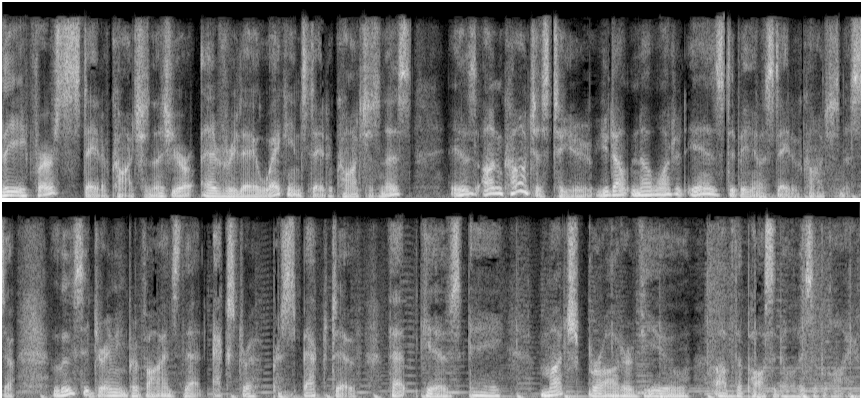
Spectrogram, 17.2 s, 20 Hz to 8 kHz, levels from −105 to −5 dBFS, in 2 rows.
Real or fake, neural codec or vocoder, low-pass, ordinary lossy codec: real; none; 7.2 kHz; AAC, 48 kbps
